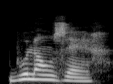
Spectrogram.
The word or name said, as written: boulangere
